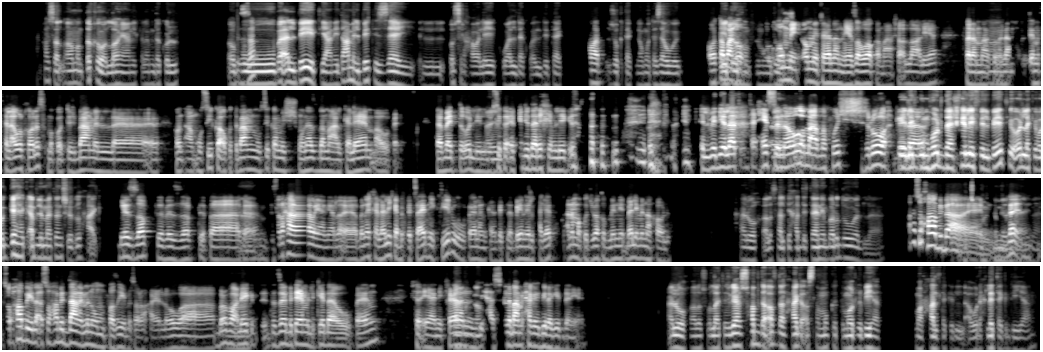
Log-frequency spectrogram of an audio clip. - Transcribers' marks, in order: unintelligible speech; other background noise; unintelligible speech; unintelligible speech; laugh; unintelligible speech
- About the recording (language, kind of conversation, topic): Arabic, podcast, إيه اللي بيحرّك خيالك أول ما تبتدي مشروع جديد؟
